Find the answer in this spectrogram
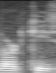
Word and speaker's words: Ortgies: production model of the or or keys if I'm pronouncing that right I'm not even in front of certain on that but I believe art keys is the correct way of pronouncing it these guns were built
